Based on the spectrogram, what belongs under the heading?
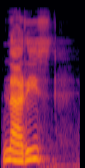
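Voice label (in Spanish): "nariz" Spanish, female; CUERPO; AppLenguaje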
